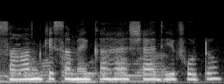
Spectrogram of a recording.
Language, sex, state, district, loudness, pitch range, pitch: Hindi, female, Bihar, Patna, -12 LUFS, 240-255 Hz, 245 Hz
